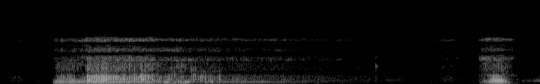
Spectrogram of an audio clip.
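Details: Person lying down on the floor asleep: a long, rough, rumbling breath fading over several seconds, then a second shorter rumble; snoring.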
